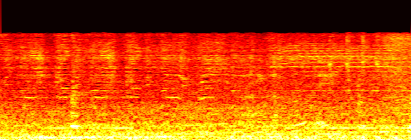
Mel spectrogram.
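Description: Low engine rumble of city traffic that swells toward the end as a city bus draws alongside close by, under quiet background music.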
